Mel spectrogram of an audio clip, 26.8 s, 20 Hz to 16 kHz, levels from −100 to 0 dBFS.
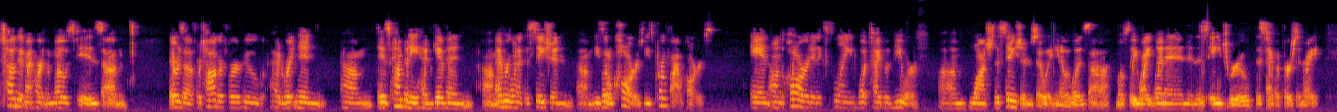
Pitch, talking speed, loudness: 185 Hz, 150 wpm, -21 LUFS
